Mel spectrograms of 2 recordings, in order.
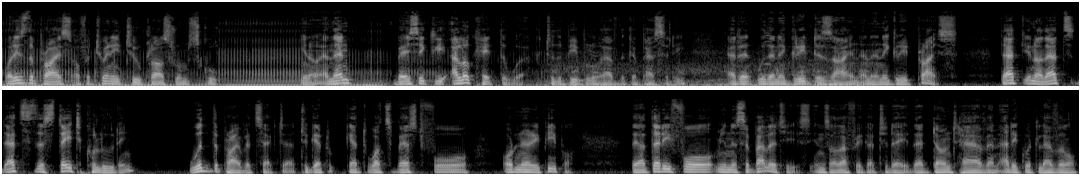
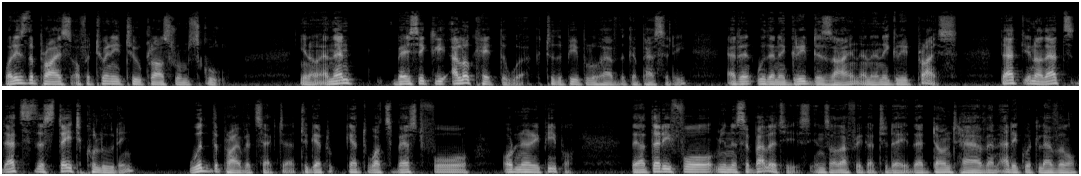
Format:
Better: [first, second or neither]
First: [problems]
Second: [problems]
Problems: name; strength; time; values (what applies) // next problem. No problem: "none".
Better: second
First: animal sounds; noticeable; until 9 s; 10 dB below the speech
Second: none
